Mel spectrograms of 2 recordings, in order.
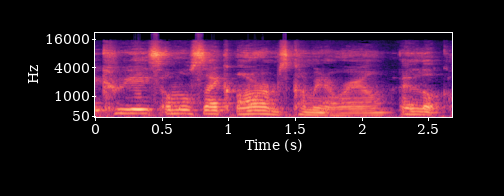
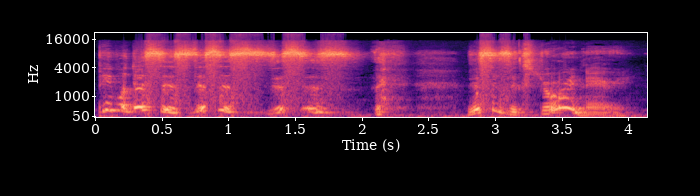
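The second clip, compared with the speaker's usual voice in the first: high, halting, laughing amazement; astonished; 9 semitones higher than usual. Real, not acted. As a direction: stammer in delighted disbelief, breaking into laughter. Overcome by his discovery, laughing.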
